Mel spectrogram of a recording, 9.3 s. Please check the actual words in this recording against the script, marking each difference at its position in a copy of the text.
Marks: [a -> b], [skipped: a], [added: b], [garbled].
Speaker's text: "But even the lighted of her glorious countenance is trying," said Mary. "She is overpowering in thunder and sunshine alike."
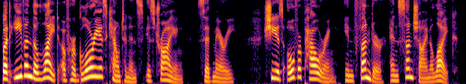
"But even the [lighted -> light] of her glorious countenance is trying," said Mary. "She is overpowering in thunder and sunshine alike."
